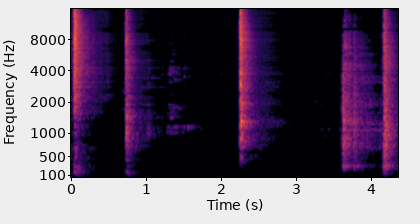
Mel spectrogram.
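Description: Sharp clicks and knocks of a plastic drill bit case being handled, closed and set aside, about five separate knocks with a cluster near the end.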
